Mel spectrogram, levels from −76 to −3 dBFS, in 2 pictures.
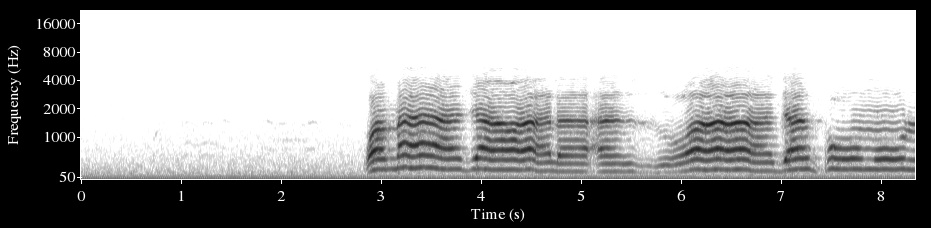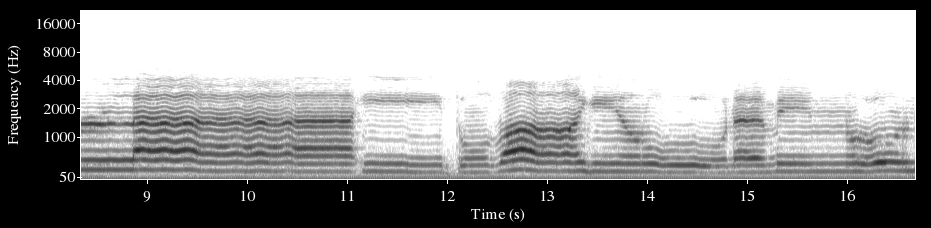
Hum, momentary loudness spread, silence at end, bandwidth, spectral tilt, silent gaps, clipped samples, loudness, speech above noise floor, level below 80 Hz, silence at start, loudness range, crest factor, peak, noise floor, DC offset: none; 17 LU; 0 s; 5.4 kHz; -3.5 dB/octave; none; under 0.1%; -21 LUFS; 27 dB; -46 dBFS; 0 s; 7 LU; 16 dB; -6 dBFS; -47 dBFS; 0.8%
